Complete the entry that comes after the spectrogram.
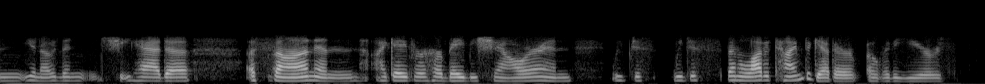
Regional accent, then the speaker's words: Texas, United States; Well, we were both from we are both from Texas, and we both came out here about the same time.

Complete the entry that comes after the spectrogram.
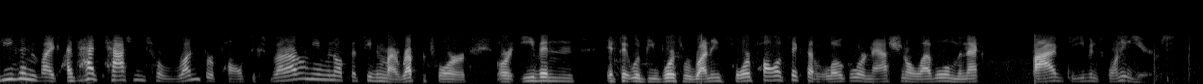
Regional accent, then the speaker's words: Sacramento, California, United States; I'm calling because I'm back in my hometown

